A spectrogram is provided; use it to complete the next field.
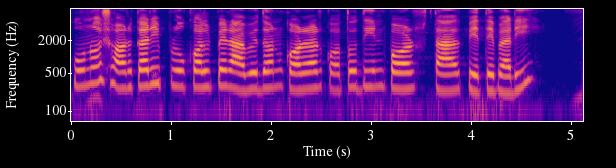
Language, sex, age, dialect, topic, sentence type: Bengali, female, 18-24, Rajbangshi, banking, question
